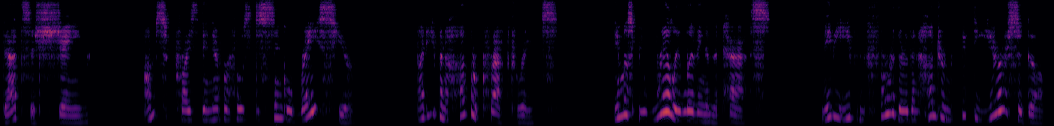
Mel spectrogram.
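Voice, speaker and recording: A woman's voice: a little high, big pitch swings, unhurried, a little mellow, husky, dry recording, far from the mic, exaggerated voice, rough recording. A woman acting out an earnest young man, a space racer and bounty hunter in a storybook. He speaks in a reflective, wistful manner, with a dry sound. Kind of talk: story character dialogue.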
